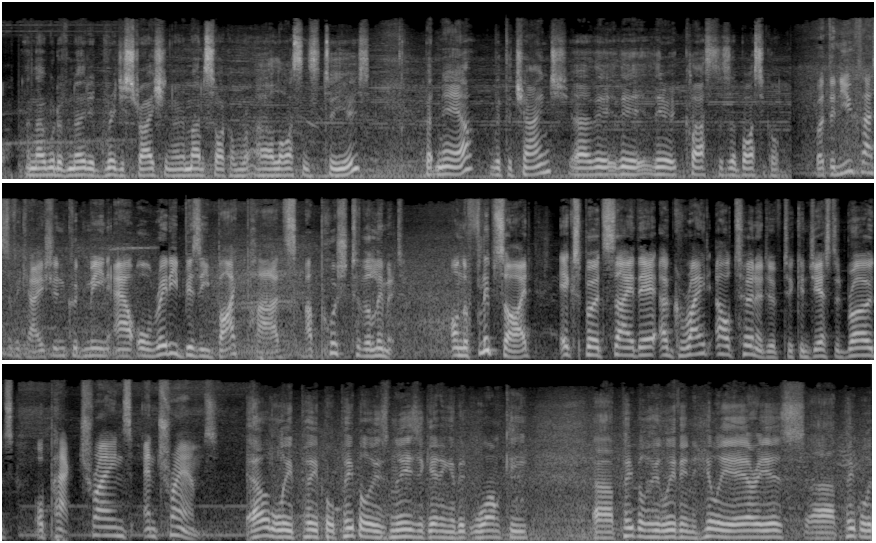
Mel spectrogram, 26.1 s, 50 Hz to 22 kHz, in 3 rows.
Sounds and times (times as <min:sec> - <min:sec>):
Speech: 0:04.3 - 0:22.7, 0:23.4 - 0:26.1.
